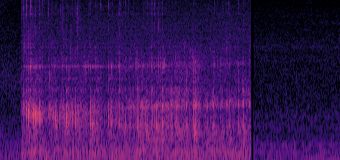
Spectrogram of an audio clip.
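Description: Liquid being poured into a cup, its ringing tone rising slightly as the cup fills. It starts just after the beginning and cuts off abruptly about three seconds in.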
